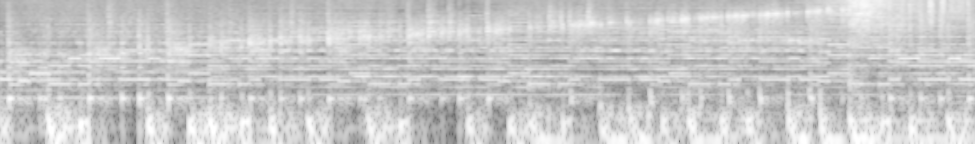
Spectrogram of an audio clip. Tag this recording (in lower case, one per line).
music
blues
exciting music
rhythm and blues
